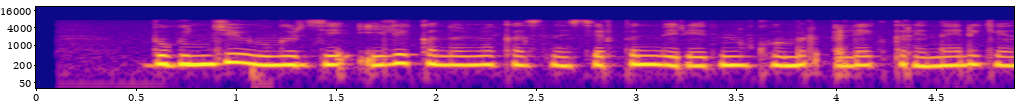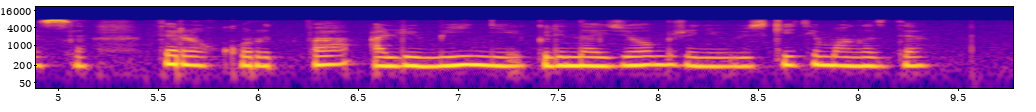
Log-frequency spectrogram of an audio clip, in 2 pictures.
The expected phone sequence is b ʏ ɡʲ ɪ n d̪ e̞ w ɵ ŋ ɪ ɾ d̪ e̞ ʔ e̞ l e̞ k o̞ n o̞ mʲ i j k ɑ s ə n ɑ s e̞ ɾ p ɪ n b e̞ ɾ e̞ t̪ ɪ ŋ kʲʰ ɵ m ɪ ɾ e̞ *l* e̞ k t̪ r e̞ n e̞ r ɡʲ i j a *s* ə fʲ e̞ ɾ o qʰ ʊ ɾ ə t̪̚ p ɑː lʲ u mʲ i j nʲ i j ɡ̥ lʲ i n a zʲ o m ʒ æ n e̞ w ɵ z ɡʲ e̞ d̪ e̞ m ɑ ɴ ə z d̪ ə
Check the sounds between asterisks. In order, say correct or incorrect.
correct, correct

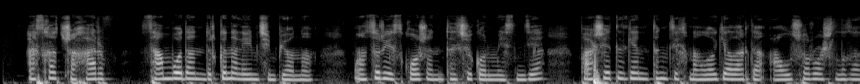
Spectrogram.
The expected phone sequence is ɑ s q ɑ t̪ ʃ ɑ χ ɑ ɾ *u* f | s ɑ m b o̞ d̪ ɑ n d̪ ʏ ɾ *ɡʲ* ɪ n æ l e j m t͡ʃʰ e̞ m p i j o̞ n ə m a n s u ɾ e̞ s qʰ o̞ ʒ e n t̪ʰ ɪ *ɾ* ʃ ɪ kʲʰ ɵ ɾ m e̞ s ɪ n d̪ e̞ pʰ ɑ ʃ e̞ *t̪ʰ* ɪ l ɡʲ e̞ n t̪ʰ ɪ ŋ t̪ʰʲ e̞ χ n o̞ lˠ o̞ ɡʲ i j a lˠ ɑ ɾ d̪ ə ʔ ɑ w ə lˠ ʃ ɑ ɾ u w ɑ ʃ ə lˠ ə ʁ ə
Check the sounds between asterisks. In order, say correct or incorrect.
incorrect, incorrect, incorrect, incorrect

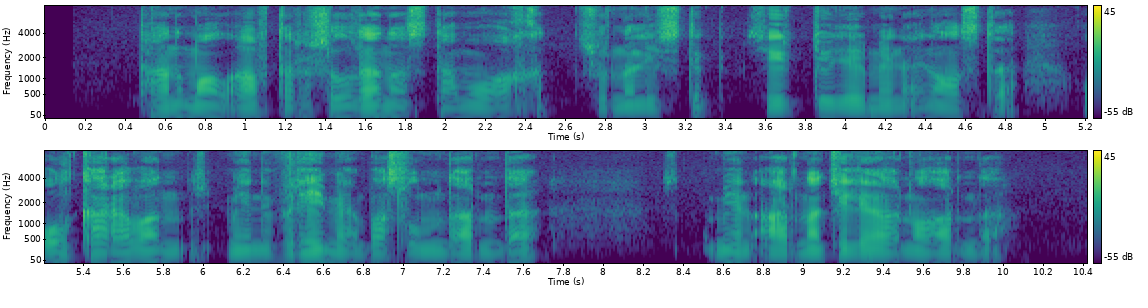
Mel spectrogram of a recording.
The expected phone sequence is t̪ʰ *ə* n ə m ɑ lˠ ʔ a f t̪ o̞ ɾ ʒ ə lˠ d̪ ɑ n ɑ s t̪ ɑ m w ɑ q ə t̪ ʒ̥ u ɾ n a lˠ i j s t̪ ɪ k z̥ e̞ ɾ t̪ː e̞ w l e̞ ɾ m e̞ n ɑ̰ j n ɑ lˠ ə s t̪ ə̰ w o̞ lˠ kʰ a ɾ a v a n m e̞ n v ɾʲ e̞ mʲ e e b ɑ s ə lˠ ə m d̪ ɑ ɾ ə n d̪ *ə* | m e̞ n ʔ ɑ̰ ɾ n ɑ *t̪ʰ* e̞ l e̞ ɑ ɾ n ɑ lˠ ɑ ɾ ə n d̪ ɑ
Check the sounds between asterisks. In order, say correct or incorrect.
incorrect, incorrect, correct

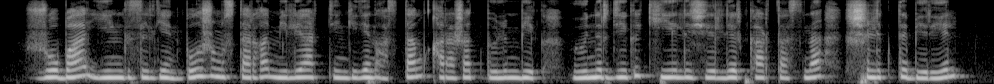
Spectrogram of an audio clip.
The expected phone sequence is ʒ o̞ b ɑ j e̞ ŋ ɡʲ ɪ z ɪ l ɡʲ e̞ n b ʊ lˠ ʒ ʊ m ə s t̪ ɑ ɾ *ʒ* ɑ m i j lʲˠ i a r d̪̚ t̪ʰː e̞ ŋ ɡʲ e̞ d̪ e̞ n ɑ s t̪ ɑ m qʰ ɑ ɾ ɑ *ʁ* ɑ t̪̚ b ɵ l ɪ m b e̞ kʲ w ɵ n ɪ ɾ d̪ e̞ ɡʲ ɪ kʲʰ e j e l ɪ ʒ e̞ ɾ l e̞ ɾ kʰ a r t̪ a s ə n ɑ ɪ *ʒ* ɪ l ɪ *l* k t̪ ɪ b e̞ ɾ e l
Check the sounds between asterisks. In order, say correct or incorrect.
incorrect, incorrect, incorrect, incorrect

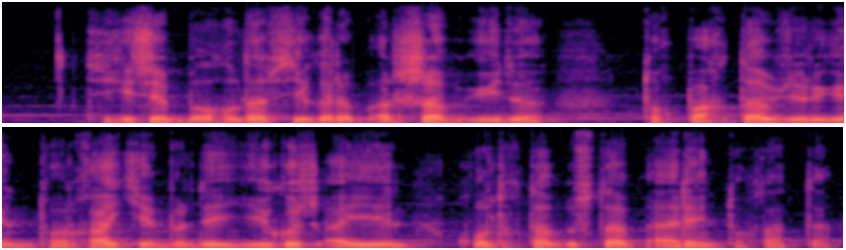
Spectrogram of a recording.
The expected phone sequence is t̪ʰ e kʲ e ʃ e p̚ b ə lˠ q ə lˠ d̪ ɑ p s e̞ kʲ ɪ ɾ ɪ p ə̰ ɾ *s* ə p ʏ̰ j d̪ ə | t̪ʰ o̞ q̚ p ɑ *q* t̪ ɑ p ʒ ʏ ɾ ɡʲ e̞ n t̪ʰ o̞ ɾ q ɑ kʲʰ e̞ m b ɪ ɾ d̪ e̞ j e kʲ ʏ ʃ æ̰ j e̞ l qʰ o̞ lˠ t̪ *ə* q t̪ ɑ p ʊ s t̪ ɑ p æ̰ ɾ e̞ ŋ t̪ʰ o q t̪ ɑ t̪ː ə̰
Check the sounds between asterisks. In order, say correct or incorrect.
incorrect, correct, correct

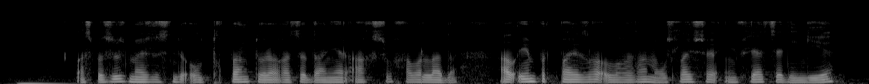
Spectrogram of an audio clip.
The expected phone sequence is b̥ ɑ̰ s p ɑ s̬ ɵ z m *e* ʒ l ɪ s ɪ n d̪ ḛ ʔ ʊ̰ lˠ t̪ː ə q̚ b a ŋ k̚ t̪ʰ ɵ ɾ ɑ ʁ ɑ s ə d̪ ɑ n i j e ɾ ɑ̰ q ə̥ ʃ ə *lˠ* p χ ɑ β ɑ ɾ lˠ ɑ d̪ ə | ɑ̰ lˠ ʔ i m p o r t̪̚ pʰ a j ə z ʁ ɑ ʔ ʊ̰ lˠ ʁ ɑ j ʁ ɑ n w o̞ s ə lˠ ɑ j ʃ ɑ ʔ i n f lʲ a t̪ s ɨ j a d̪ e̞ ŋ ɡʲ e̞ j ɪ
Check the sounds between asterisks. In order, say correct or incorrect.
incorrect, incorrect

